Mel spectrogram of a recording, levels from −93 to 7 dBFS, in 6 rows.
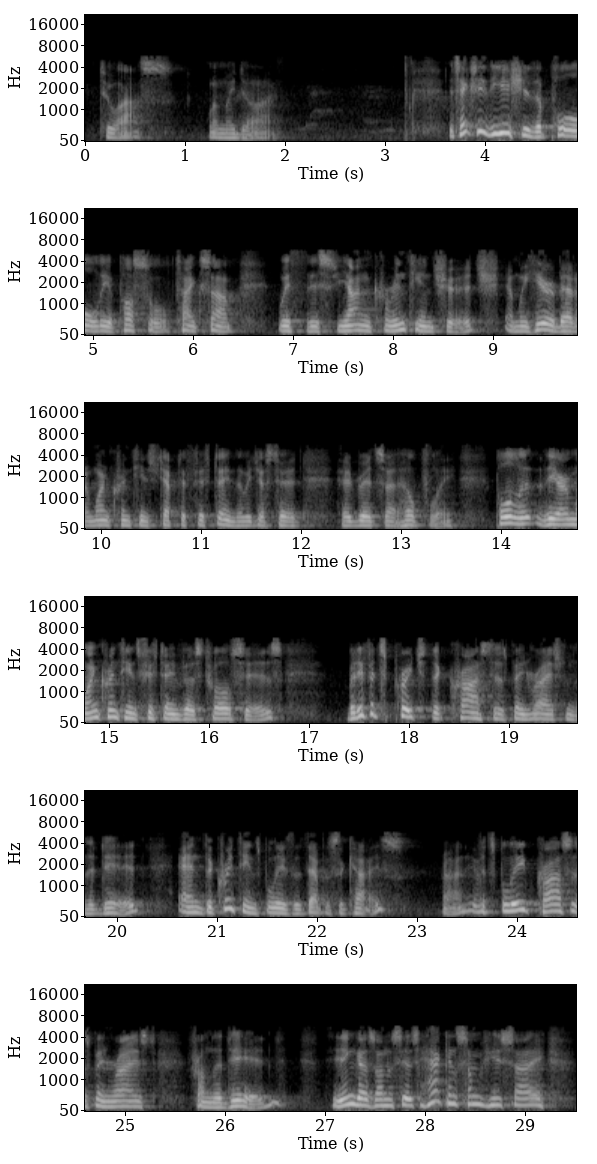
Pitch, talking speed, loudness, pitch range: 160 Hz, 185 wpm, -29 LUFS, 145-195 Hz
